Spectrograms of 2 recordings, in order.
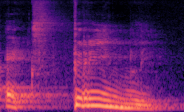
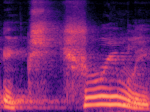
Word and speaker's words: extremely: Ok, donc ça, c'est pas extremely. C'est extremely, comme si c'était un arbre. Tree. Un arbre, c'est tree. Ce n'est pas tree.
